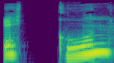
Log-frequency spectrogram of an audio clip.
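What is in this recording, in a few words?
"ekorn", Norwegian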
